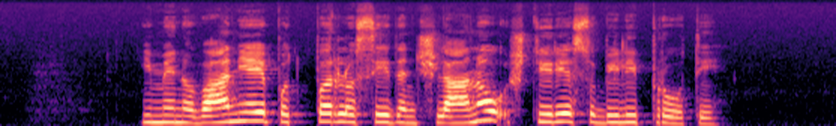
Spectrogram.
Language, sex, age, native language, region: Slovenian, female, 30-49, Slovenian, Central Slovenia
